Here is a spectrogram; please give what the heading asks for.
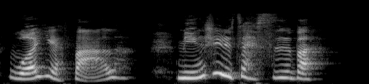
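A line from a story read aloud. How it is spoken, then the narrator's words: Laughing. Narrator (Chinese): 晴雯笑着 说道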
